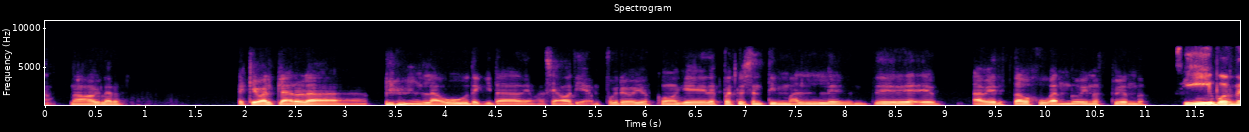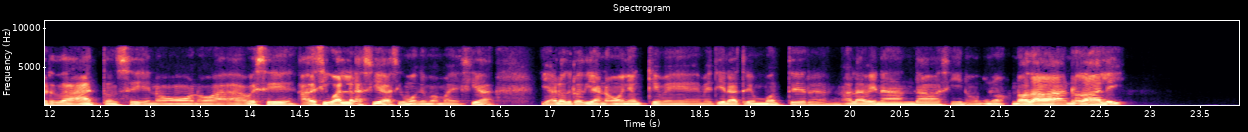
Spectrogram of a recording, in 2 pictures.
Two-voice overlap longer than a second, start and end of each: none

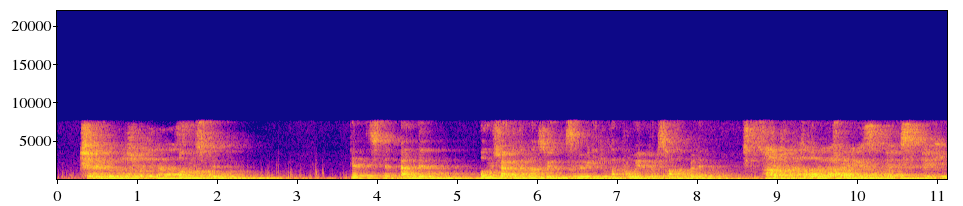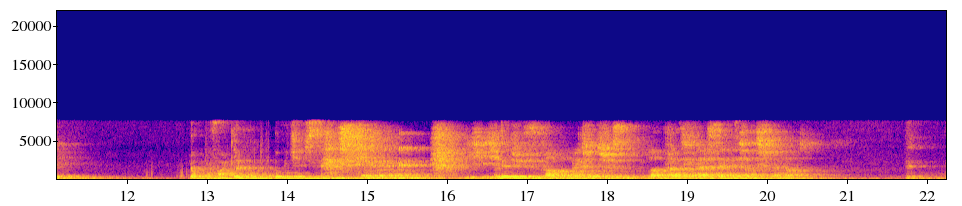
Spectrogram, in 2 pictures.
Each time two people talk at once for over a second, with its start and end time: 8.8-10.4

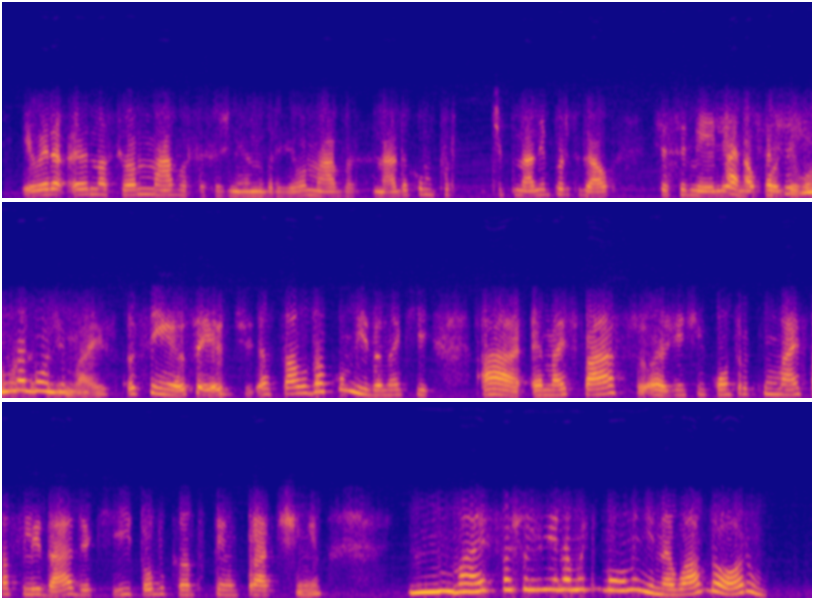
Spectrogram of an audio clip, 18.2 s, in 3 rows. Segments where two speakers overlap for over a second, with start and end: 5.4-6.8

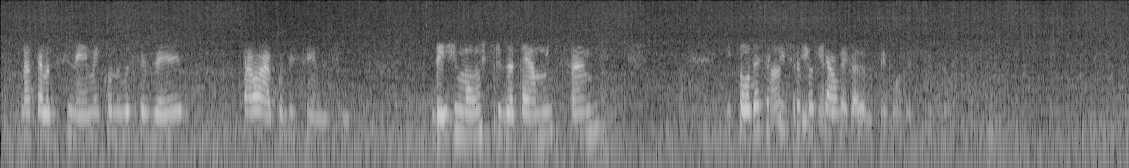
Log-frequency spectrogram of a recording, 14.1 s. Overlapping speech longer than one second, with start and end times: 9.6-10.9

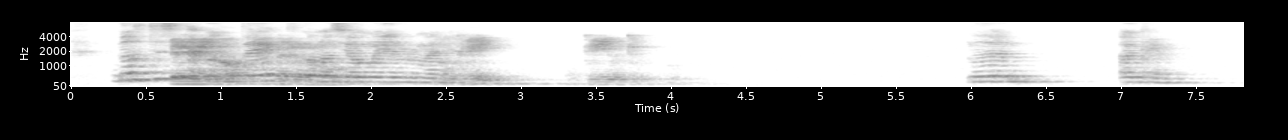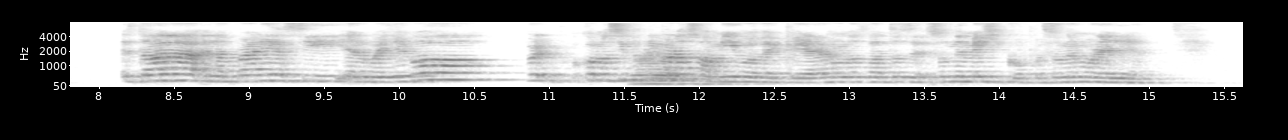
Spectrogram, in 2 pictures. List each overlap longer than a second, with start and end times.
0.7-1.9

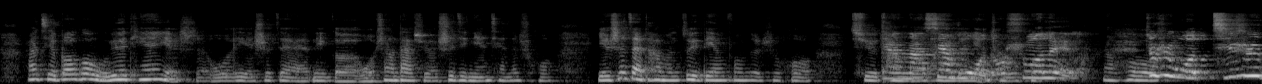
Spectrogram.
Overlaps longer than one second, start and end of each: 8.8-10.4

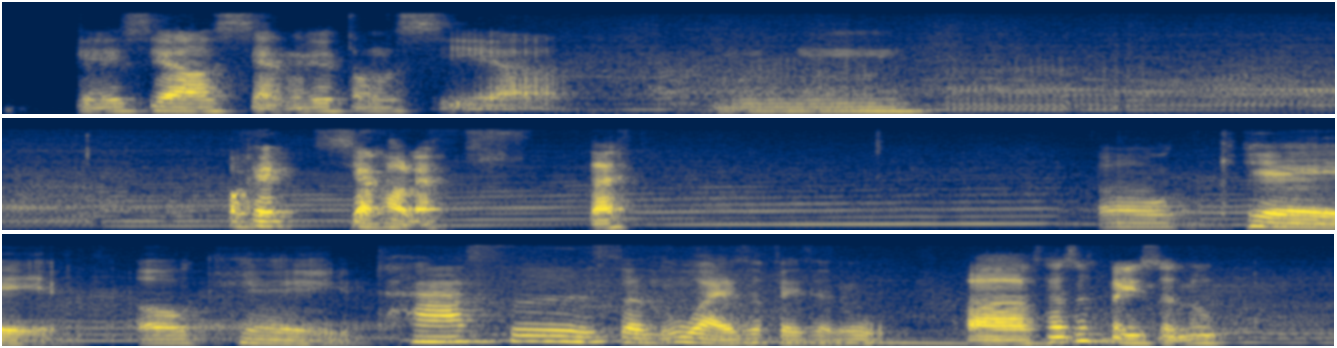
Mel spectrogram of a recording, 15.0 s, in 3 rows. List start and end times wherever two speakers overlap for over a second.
none

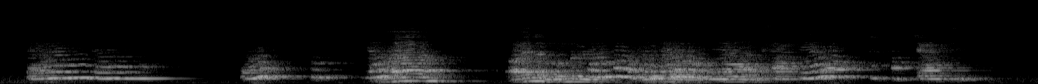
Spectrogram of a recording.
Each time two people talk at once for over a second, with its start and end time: 5.8-7.6

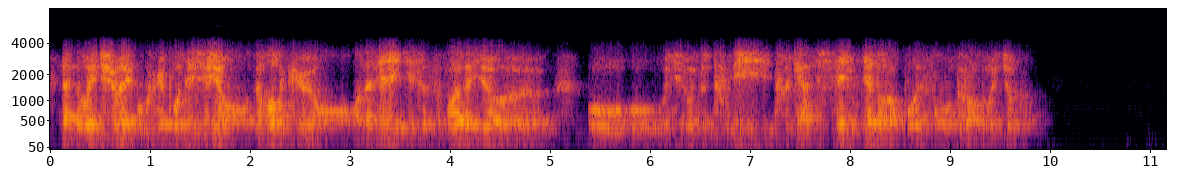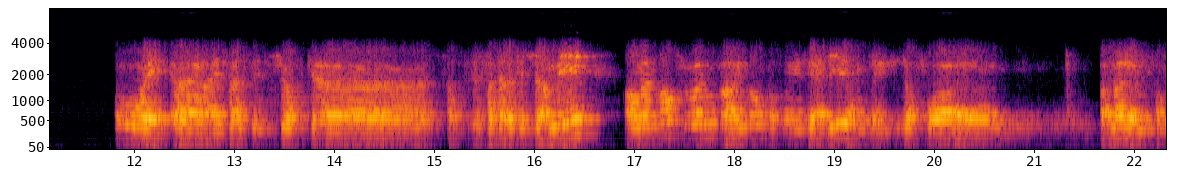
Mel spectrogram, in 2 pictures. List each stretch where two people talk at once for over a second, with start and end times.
none

